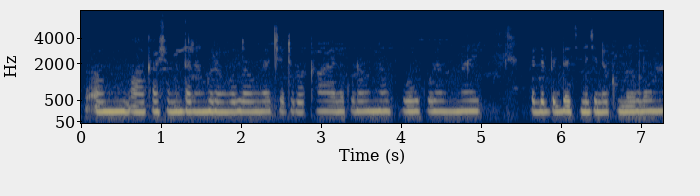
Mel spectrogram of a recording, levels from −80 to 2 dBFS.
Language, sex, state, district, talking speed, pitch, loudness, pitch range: Telugu, female, Andhra Pradesh, Anantapur, 150 wpm, 235 Hz, -33 LUFS, 235-240 Hz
